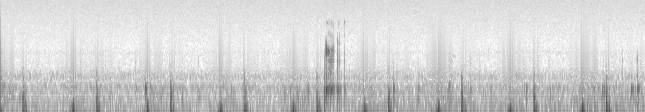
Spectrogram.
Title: Slowly heartbeat sounds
